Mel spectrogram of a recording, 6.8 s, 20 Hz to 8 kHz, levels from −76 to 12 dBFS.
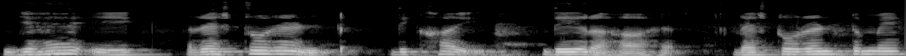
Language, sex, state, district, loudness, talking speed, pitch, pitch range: Hindi, male, Rajasthan, Bikaner, -15 LUFS, 90 wpm, 130 Hz, 115-145 Hz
